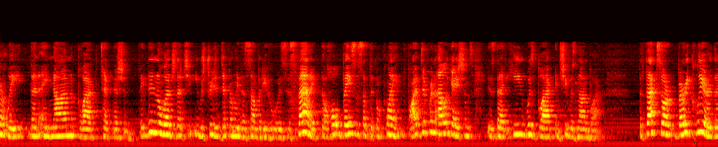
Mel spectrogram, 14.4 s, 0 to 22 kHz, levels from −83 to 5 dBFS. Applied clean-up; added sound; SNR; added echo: none; none; none; reverberation time 0.4 s.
